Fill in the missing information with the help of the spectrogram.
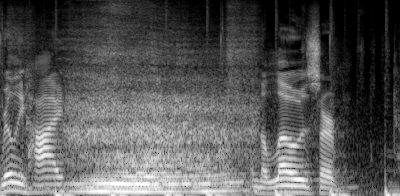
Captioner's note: engine roars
